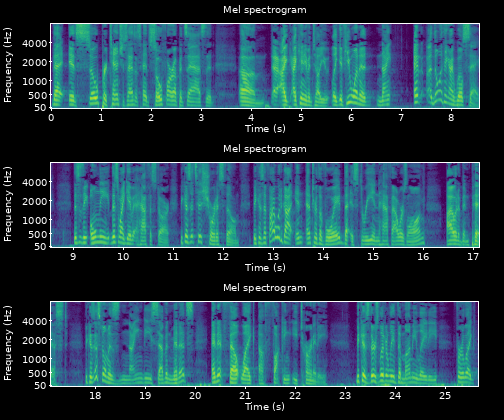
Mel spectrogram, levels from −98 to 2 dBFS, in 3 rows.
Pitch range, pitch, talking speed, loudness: 125-170 Hz, 145 Hz, 220 wpm, -18 LUFS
